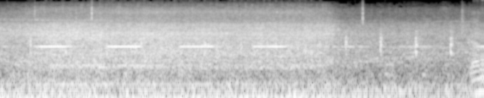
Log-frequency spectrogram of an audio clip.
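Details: Truck backing up to a delivery dock, steering cranked fully, tandems slid all the way back: steady mid-pitched beep repeating roughly every three-quarters of a second over diesel idle rumble; reversing alarm working normally.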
